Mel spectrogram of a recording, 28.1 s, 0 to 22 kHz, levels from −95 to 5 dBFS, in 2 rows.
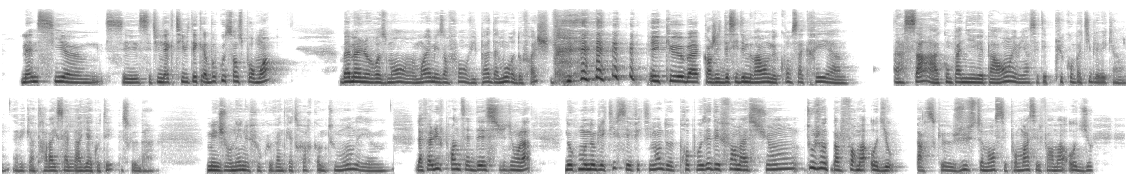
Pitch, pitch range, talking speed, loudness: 195 Hz, 175-220 Hz, 220 wpm, -26 LUFS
